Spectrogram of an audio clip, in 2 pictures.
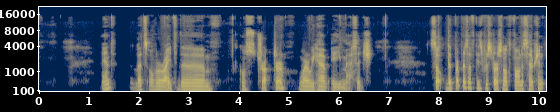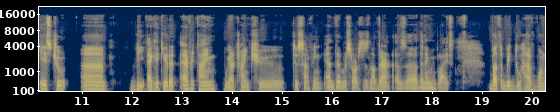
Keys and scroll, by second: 0.8 Tab, 2.2 super+o, 3.7 super+n, 4.8 Down, 5.4 Up.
